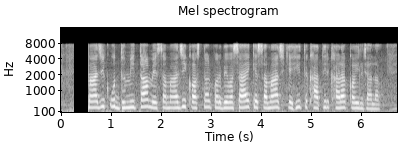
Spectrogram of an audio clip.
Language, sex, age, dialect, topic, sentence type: Bhojpuri, female, 18-24, Southern / Standard, banking, statement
